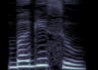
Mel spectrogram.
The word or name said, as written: ಬಾಕಿ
